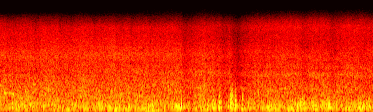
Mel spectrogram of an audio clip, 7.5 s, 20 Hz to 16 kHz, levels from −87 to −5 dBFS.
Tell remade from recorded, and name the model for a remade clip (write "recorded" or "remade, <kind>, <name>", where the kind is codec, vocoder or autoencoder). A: recorded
